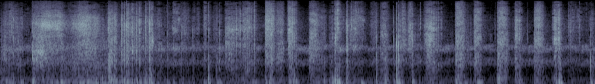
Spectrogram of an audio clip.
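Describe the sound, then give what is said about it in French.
Scissors cut rounded shapes out of a thin material that tears easily. Many quick, faint snips and scraping strokes follow one another in a steady, irregular stream. “Maintenant, je prends les ciseaux. Et c'est parti. Je découpe tout ce qui est arrondi.”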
